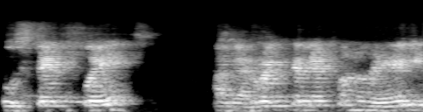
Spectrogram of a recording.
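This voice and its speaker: Pitched fairly high, a man talks at a fairly quick pace. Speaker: court interpreter. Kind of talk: court interpreting. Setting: courtroom. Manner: quiet. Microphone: far from the mic, wearing a mask.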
